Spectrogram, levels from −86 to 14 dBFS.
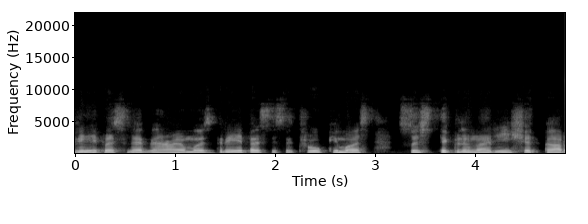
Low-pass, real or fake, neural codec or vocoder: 10.8 kHz; fake; codec, 24 kHz, 1 kbps, SNAC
